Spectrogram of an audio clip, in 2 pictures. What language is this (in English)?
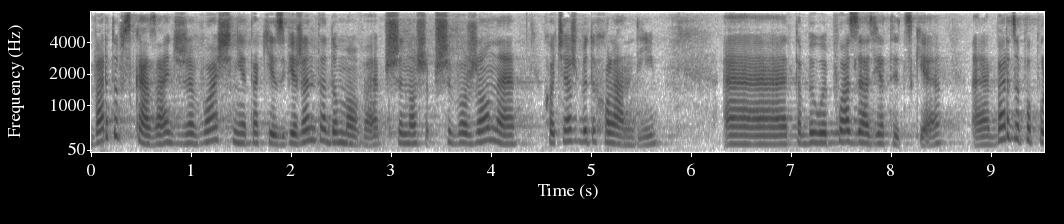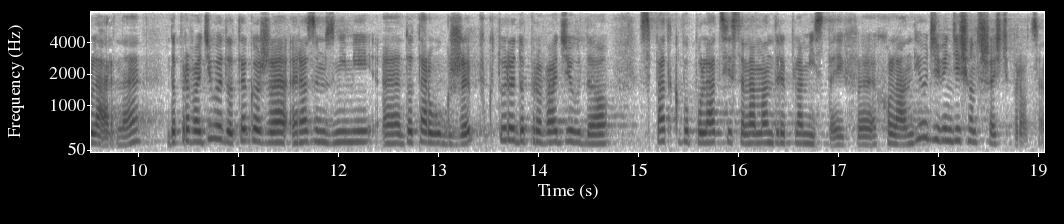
Polish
